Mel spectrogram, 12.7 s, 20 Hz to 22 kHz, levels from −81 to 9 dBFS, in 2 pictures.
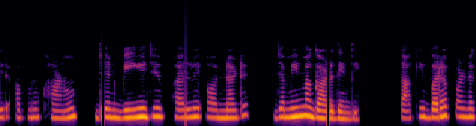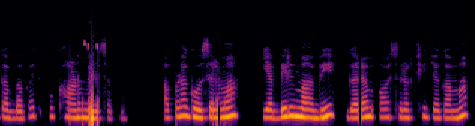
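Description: Blocks of digital silence open in this speech, each cutting in and out with no fade. The first, at 1.36 to 1.40 s, is a 43 ms hole that fits a missed 2048-sample buffer. A brief tick follows at 2.48 s, about 11 ms long and consistent with a 512-sample block. A 32 ms dropout at 4.35 to 4.38 s falls just before "देंनदीं ताकि बर्फ पड़ण", and another 11 ms tick comes at 7.28 s.

DAB burbling starts at 7.45 s and runs to 7.67 s. Weak reception let bit errors slip past the error correction into the MP2 data, at roughly half a percent. Corrupted samples put short blips of noise in single sub-bands across about a dozen damaged frames. The speech takes on blips of sub-band noise.

A third 11 ms silence ticks at 8.69 s. The burbling returns from 9.18 to 9.35 s, ending right before "या बिल भी", with the same sub-band disturbance. The last fault is a 32 ms block of digital silence at 11.14 to 11.17 s, just after "या बिल भी", heard as a short gap.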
